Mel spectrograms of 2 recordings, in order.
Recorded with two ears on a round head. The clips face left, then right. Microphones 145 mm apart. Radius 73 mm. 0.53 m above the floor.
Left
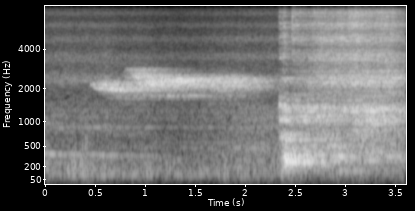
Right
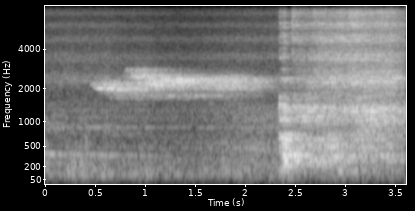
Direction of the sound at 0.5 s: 5° right (ahead or behind).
